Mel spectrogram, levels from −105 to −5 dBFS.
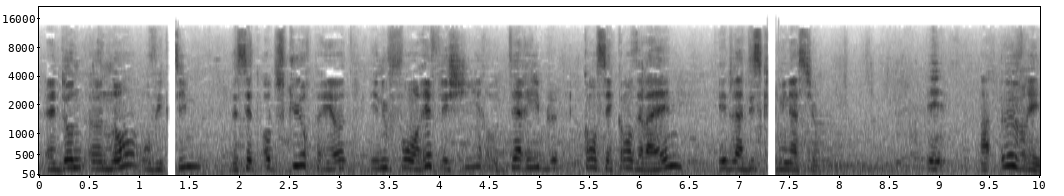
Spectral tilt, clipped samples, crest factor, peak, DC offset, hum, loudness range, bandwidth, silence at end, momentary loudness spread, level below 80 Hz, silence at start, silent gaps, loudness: -4 dB/octave; under 0.1%; 18 dB; -6 dBFS; under 0.1%; none; 2 LU; 13 kHz; 0 s; 13 LU; -50 dBFS; 0 s; 1.29-1.36 s, 7.28-7.36 s; -22 LUFS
